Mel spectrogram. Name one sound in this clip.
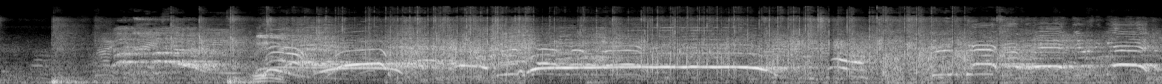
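A crowd of spectators cheers and shouts loudly in a large echoing hall.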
